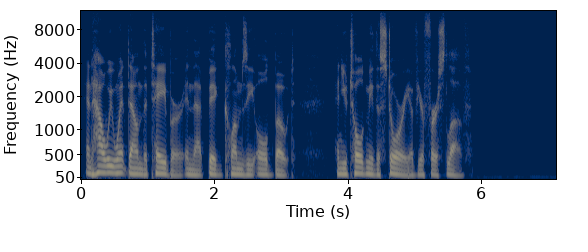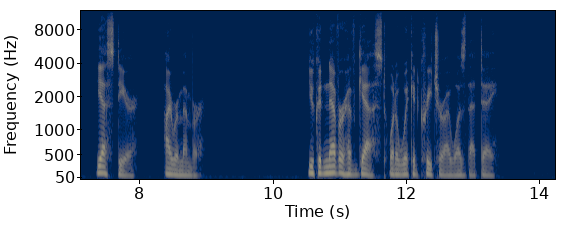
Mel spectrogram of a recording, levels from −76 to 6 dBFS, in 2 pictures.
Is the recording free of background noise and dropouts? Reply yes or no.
yes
